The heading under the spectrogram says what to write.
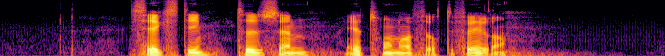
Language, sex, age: Swedish, male, 24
